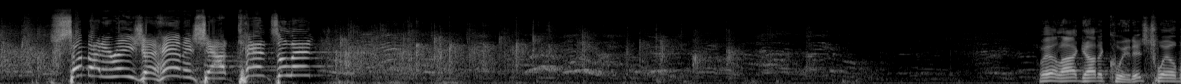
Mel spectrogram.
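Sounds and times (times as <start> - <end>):
audience clapping: 0.0 - 1.3, 2.8 - 8.2
speech: 0.5 - 3.5, 10.4 - 11.7.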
